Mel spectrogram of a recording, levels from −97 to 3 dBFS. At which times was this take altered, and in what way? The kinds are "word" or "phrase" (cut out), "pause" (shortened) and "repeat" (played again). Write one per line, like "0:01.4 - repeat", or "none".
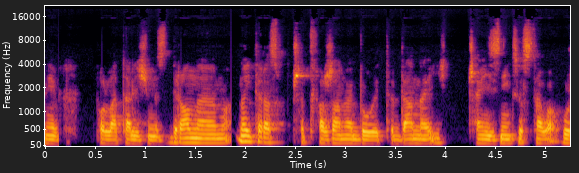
none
